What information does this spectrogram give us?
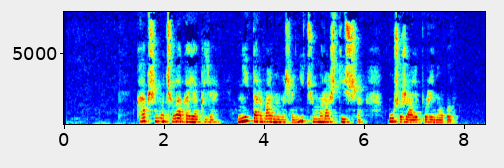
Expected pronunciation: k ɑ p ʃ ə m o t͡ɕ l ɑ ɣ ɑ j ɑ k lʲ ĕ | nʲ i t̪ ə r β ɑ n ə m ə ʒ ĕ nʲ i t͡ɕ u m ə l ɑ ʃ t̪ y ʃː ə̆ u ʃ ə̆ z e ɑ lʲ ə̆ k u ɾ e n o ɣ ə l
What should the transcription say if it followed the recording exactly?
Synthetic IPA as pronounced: k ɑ p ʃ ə m o t͡ɕ l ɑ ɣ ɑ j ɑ k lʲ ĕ | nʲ i t̪ ɑ r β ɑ n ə m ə ʒ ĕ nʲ i t͡ɕ u m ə ɾ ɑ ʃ t̪ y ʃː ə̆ u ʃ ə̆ ʒ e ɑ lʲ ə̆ p u ɾ e n o ɣ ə l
